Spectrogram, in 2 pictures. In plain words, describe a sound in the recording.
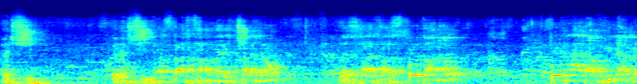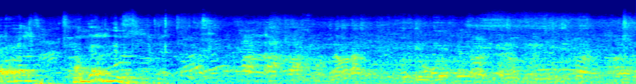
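A man speaks through a microphone over a loudspeaker.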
